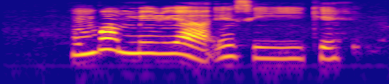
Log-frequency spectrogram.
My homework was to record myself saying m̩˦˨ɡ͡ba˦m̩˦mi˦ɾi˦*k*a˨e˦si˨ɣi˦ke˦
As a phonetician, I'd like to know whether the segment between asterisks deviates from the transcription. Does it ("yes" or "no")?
yes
